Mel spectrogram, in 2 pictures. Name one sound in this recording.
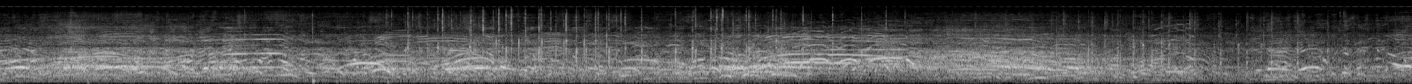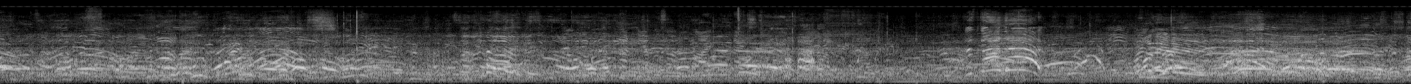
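A crowd of spectators cheers and calls out from the stands.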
